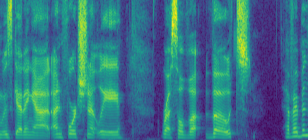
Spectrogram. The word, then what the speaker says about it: Vought: Okay, Russell Vought, the proper way to say it.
